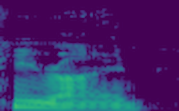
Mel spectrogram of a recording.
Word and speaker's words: Perine: It's like Perine.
